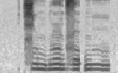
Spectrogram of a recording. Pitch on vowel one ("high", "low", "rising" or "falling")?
low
